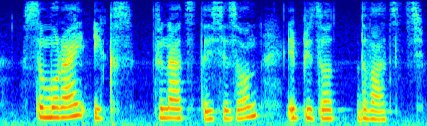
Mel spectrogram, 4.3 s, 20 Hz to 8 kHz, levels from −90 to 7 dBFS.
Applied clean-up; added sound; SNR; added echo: none; none; none; none.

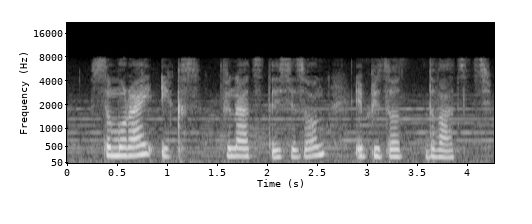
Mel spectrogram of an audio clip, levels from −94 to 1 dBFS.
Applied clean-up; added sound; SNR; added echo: none; Musical instrument; 19 dB; none.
